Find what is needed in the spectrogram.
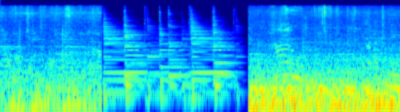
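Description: Low, steady rumble inside a moving express train's passenger coach, broken about a second and a half in by roughly two seconds of edited-in music with no background behind it. The music cuts off suddenly and the train rumble comes back louder.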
